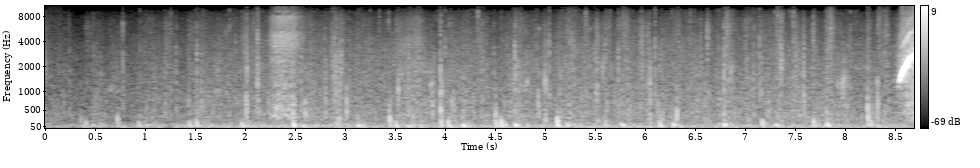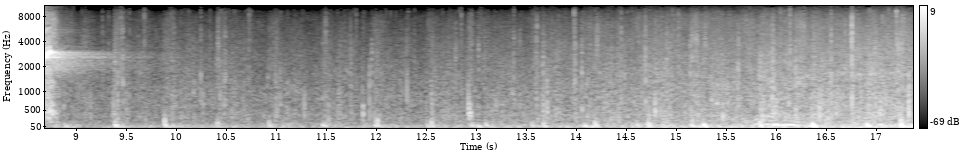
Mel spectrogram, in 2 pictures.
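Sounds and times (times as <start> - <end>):
brisk footsteps of people walking with a dog on a forest path: 0.0 - 17.3
short shrill chirp: 8.6 - 9.2.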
